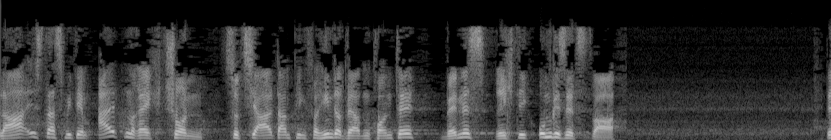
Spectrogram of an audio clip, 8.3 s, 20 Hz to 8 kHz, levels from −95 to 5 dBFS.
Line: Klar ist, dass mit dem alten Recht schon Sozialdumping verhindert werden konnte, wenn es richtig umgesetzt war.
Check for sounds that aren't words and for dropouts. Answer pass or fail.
pass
